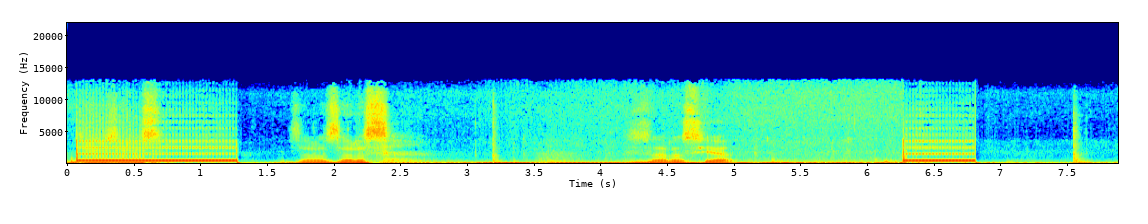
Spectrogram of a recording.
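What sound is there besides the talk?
telephone ringing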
